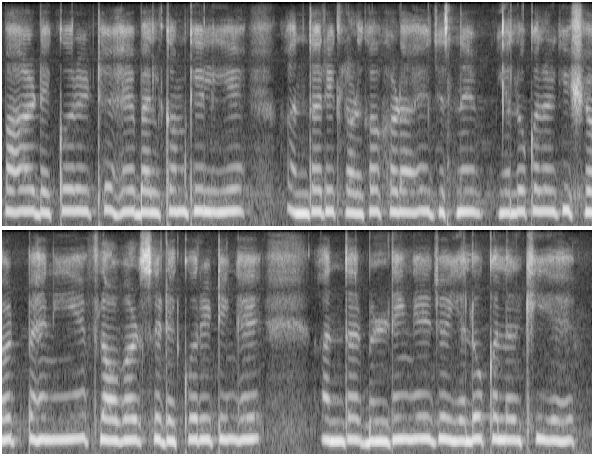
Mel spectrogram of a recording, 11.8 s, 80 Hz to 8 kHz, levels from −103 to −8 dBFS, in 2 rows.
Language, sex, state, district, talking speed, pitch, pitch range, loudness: Hindi, female, Bihar, Madhepura, 150 wpm, 275 Hz, 265-280 Hz, -23 LUFS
